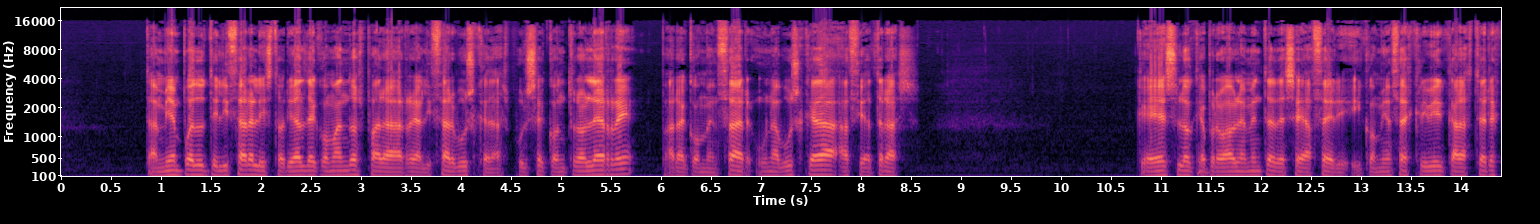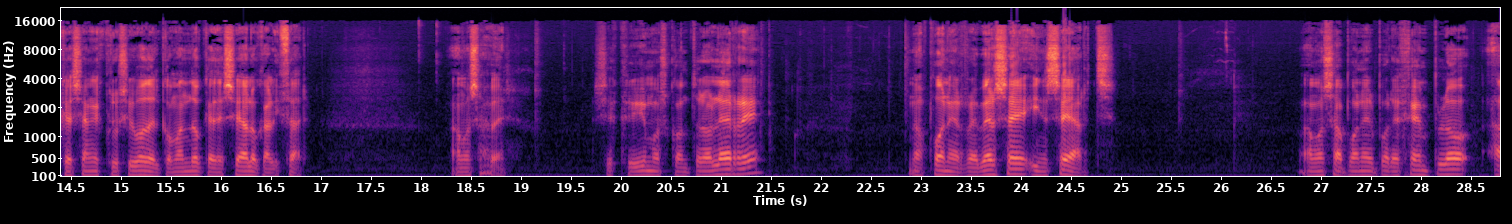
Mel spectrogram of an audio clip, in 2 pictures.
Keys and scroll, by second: 21.4 ctrl+r, 28.6-28.7 typing.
